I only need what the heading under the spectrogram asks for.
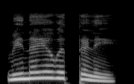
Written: ವಿನಯವತ್ತಳೆ

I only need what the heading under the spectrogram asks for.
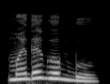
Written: ಮದಗೊಬ್ಬು

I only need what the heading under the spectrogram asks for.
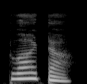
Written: ತ್ವಾಟ

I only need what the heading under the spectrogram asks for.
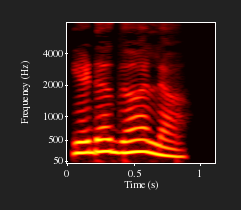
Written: ಎಡೆಗೋಲ್

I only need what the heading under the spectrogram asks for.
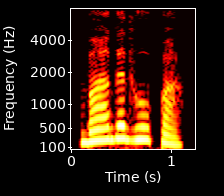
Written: ಬಾಗಧೂಪ

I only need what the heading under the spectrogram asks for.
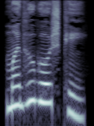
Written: ಮಧುಗೋಷ್ಠಿ

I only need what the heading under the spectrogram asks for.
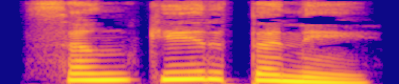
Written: ಸಂಕೀರ್ತನ

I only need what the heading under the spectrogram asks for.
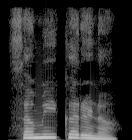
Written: ಸಮಾಕೀರ್ಣ

